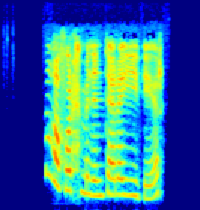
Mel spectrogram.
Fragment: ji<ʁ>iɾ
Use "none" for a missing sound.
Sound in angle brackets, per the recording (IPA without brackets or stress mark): ð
